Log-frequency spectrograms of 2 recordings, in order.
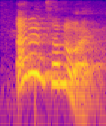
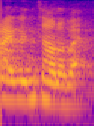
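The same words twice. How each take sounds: First: DIDN'T pushed high then falling; higher, stressing didn't; regretful emphasis. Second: Quiet admission. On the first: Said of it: "my dumb, stupid self". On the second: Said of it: "So I swear to God". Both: Real, not acted.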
